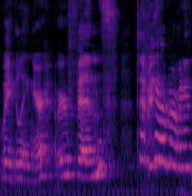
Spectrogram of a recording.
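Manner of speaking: usual speaking voice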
